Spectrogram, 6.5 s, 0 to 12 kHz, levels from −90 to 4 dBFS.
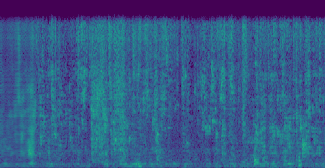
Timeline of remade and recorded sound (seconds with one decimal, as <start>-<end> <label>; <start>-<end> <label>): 0.0-0.7 remade; 0.7-6.5 recorded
